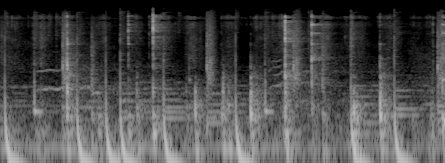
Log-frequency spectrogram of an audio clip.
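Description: A spoon or spatula mixes wet and dry granola ingredients in a bowl, giving close, repeated clinks and scrapes against the bowl in an uneven rhythm.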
